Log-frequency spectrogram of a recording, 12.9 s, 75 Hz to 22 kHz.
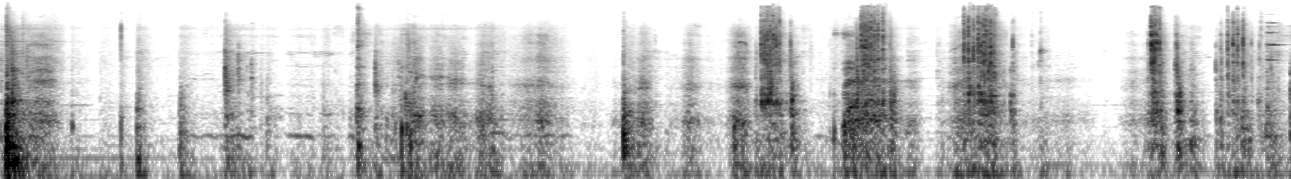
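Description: A wrench loosens a rear engine mount bolt, a 19 size, producing repeated close ratcheting clicks and metallic clanks in irregular bursts, with quieter handling noise between them.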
